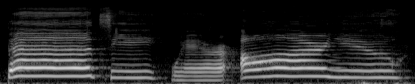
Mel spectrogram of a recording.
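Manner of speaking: high, drawn-out call to a hiding friend. Shown as a demonstration. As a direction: call out slowly, long and high. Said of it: "Call for her".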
